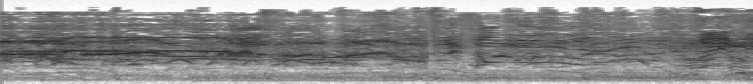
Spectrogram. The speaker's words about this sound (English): But the people were going nuts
